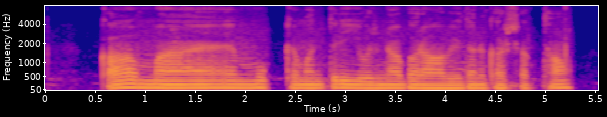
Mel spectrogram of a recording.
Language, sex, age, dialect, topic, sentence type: Chhattisgarhi, male, 25-30, Western/Budati/Khatahi, banking, question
